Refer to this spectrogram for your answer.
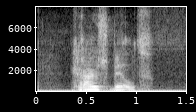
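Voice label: "kruisbeeld", Dutch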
